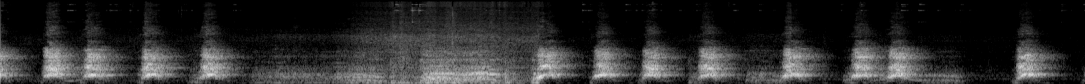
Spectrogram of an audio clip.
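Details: Padme, a Great Dane, barks at a new Roomba she hates while following it: sharp repeated barks in quick bursts, interrupted midway by a few seconds of broad whirring machine noise before the barking resumes.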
